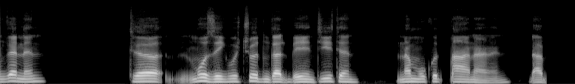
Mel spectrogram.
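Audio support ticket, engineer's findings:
Compressed frames skipped at 4.53 s and 5.46 s in the speech. Jumps of about half a second and about 0.4 s, which fits roughly fifteen and ten lost 32 ms frames. Decoder dropped missing or damaged frames.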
